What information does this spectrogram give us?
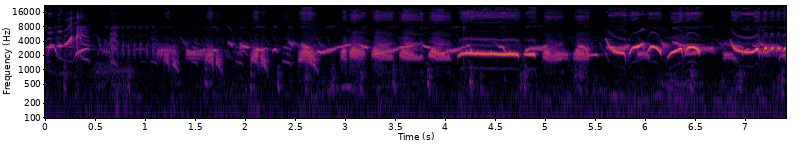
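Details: Chinese hwamei pouring out loud varied song, warbled runs giving way to sustained bright whistled phrases and a long clear held note, then quick chattering flourishes.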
